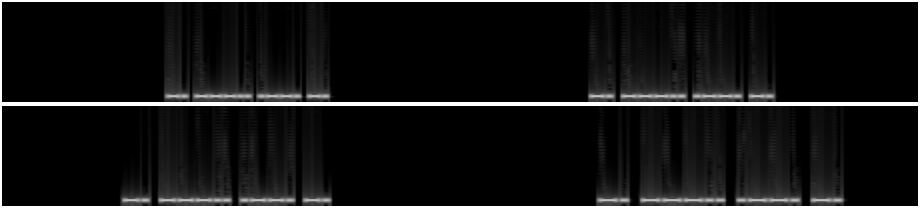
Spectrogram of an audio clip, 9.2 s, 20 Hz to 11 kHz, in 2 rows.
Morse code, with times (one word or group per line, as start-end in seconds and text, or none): 0.8-1.6 N8PN
2.9-3.8 N8PN
5.2-6.2 N8PN
7.6-8.8 N8PN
